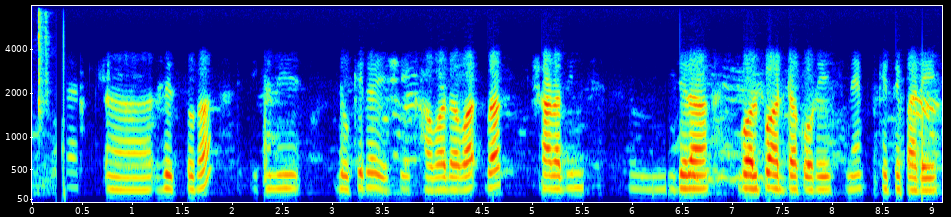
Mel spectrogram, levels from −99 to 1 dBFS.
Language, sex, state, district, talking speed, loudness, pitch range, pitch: Bengali, female, West Bengal, Kolkata, 110 wpm, -20 LUFS, 195-215 Hz, 205 Hz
